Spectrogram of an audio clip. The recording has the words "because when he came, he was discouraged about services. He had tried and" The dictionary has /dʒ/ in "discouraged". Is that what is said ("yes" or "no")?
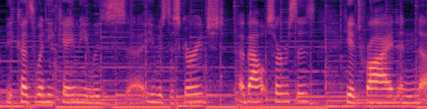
yes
